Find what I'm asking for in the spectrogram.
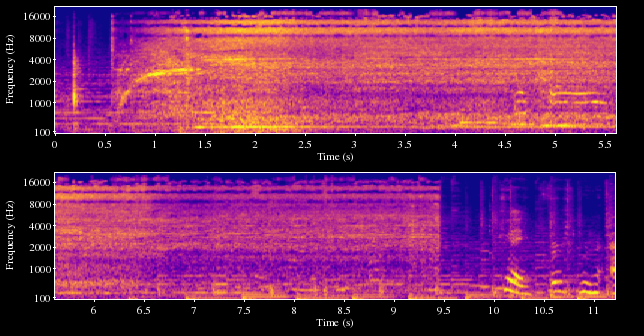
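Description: An electric mixer beats cinnamon sugar donut hole batter with a freshly added egg, a loud continuous motor whine for several seconds that cuts off, followed by softer clatter.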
